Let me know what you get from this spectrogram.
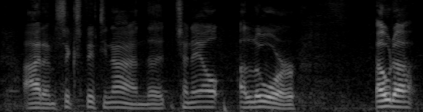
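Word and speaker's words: eau de: It is Chanel's Allure Oda Parfam.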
